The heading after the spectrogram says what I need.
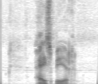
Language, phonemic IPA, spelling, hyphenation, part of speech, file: Dutch, /ˈɛi̯s.beːr/, ijsbeer, ijs‧beer, noun / verb, Nl-ijsbeer.ogg
- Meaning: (noun) polar bear (Ursus maritimus); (verb) inflection of ijsberen: 1. first-person singular present indicative 2. second-person singular present indicative 3. imperative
